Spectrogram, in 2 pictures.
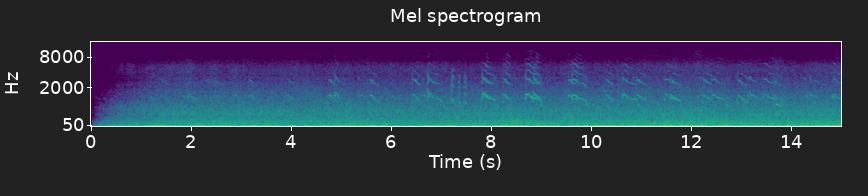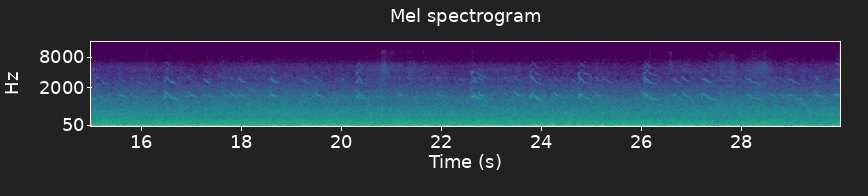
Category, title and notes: Soundscapes > Nature
Herring Gulls overhead, distant waves below cliffs, strong wind. Recorded with: Tascam DR-05x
